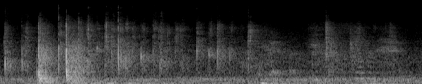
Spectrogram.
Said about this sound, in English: I love our applause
